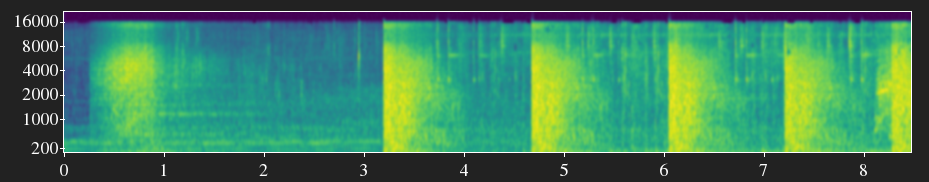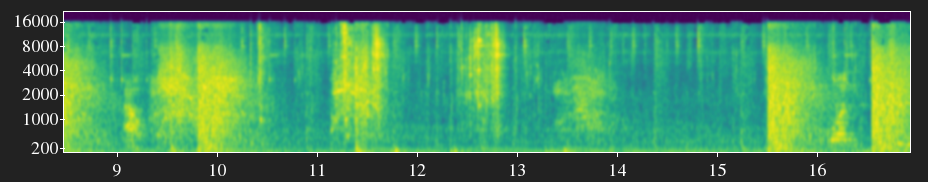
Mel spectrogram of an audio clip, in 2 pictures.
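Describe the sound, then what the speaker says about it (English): Shotgun blasts in a video game fight against a monster, about eight loud booming shots spaced roughly a second apart, with a player talking between and over the gunfire. "I'm gonna shotgun her to death."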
